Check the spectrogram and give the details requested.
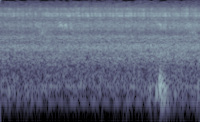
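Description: Low steady rumble of an LIRR Montauk Branch diesel train approaching from a distance, with a brief low thump about one and a half seconds in.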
